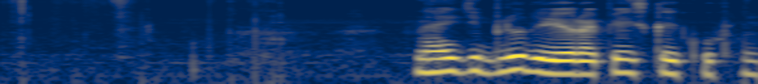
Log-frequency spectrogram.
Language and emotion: Russian, neutral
